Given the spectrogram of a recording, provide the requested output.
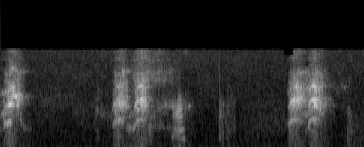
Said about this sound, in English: Of course, my dog had to start singing.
